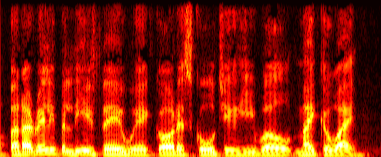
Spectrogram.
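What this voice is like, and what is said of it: Noticeable foreign accent. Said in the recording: “people has told me that my accent helps me ... this guy's accent sounds very interesting”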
